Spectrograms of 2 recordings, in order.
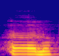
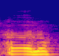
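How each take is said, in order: The two takes are said the same way.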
